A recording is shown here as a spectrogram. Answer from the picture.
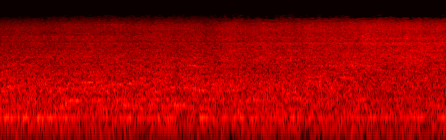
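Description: Shinkansen bullet train rolling out of the station past the platform: a steady rush of wheels and air from the passing cars, the high hiss growing louder from about two seconds in as it gathers speed.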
